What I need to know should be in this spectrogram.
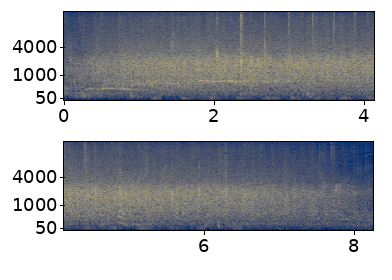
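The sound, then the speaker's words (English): Audience applause for the Jeopardy team at an event, a sustained wash of clapping that swells early, holds, and slowly fades toward the end, with faint talk underneath. “Round of applause for the Jeopardy.”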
